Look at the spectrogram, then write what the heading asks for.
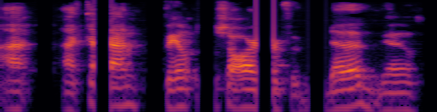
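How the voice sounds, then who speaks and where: The recording is dry and close, with no echo. A man speaks at a very slow pace. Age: 70s. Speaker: business owner. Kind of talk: testimony.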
